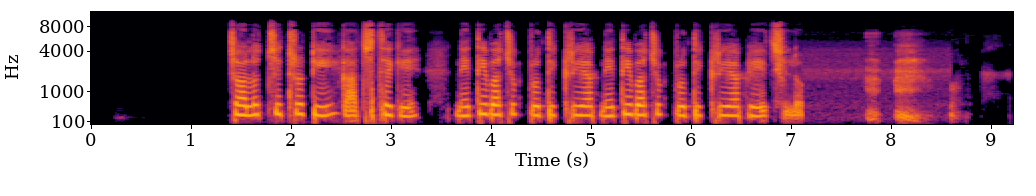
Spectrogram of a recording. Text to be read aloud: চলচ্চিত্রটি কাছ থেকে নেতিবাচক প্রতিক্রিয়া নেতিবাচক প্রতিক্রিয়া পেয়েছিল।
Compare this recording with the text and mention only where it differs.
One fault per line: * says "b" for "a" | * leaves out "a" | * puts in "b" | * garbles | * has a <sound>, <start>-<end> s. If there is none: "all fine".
* has a throat clearing, 7.8-8.5 s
